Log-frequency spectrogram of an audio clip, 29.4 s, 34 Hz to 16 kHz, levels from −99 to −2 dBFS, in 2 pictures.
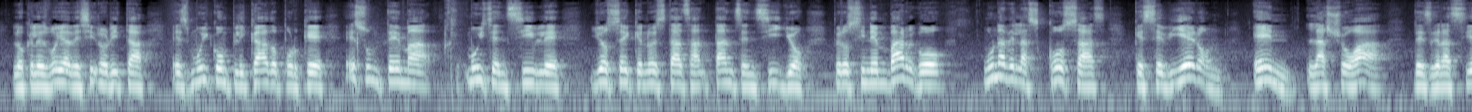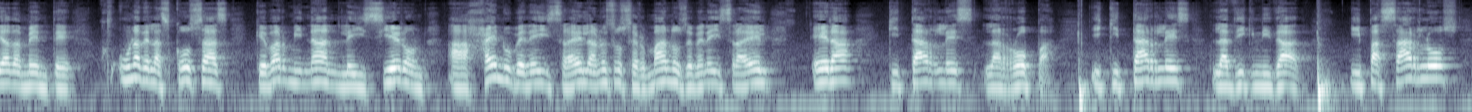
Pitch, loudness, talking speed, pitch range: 155 Hz, -16 LUFS, 130 wpm, 145-180 Hz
